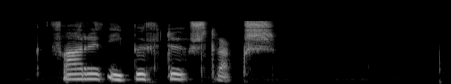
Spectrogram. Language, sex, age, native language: Icelandic, male, 7, Icelandic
